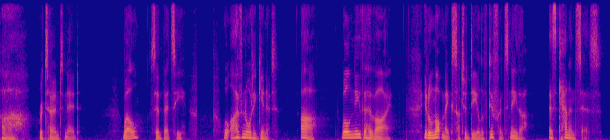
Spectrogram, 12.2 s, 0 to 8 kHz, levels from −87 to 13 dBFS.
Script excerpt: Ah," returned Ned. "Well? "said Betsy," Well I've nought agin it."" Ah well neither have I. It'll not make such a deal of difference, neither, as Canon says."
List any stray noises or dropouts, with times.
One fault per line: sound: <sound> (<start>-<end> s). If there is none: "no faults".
no faults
